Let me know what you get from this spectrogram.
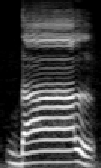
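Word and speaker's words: دال: কিভাবে পড়তে হবে হ্যাঁ খ এরপরে এই হরফটির উচ্চারণ কিভাবে পড়তে হবে হ্যাঁ দাল দাল এরপরে বলুন এই হরফটির উচ্চারণ কিভাবে পড়বেন হ্যাঁ রাল রা তাহলে এটা দাল এটা এরকম ভাবে শিখবো এবার আমি এই লাইনের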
